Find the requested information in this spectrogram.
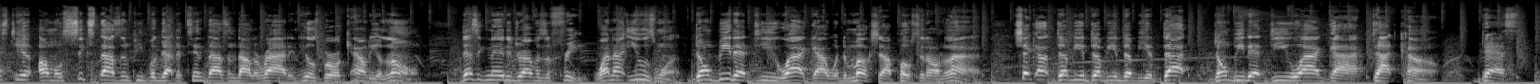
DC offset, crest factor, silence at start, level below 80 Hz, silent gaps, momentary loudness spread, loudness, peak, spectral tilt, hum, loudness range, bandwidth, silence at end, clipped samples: under 0.1%; 20 dB; 0 s; -36 dBFS; none; 7 LU; -20 LUFS; 0 dBFS; -3 dB/octave; none; 2 LU; over 20 kHz; 0 s; under 0.1%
